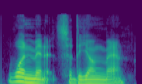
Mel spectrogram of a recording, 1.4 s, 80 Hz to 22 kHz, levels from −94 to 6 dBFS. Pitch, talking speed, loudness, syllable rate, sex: 140 Hz, 255 wpm, -17 LUFS, 7.8 syllables/s, male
